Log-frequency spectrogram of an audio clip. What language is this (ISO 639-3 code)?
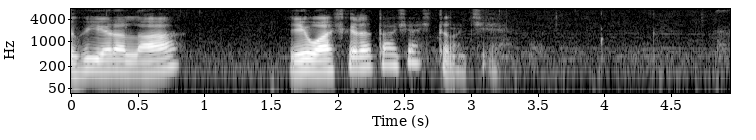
por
